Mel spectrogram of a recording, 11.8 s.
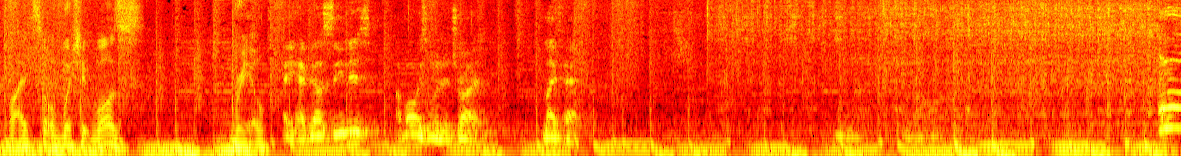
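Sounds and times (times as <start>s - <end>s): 
speech: 0.2s - 1.5s, 2.3s - 6.0s
corn on the cob spun on a drill: 6.9s - 11.8s.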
